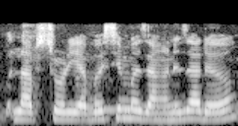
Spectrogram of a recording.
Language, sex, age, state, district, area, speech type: Bodo, female, 18-30, Assam, Chirang, rural, spontaneous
